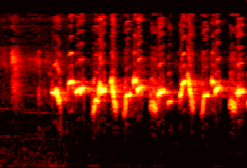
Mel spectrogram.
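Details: Sooty-headed bulbul in full, vigorous song, used as lure and tutor material: a lively stream of bubbly, warbling notes that rise and dip, delivered in quick uneven bursts for about two seconds after a brief quiet start.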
